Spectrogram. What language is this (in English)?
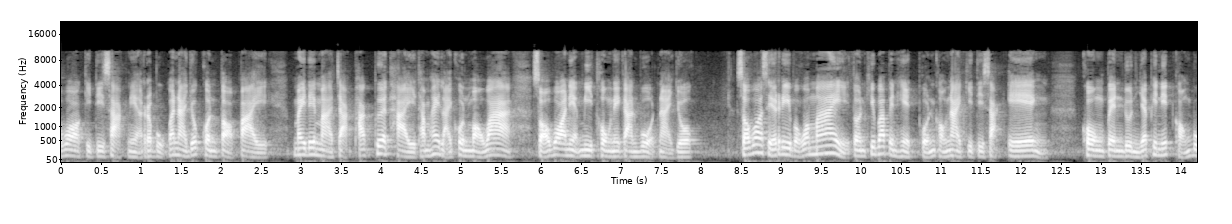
Thai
